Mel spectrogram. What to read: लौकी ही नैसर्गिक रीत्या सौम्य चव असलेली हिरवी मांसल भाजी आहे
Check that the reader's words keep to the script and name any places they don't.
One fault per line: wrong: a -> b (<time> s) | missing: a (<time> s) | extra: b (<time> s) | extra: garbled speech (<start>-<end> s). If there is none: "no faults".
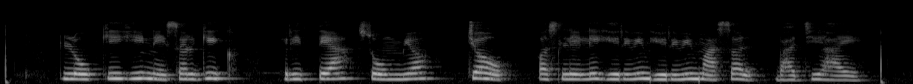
extra: हिरवी (6.5 s)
